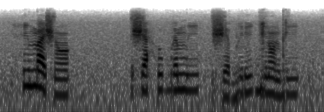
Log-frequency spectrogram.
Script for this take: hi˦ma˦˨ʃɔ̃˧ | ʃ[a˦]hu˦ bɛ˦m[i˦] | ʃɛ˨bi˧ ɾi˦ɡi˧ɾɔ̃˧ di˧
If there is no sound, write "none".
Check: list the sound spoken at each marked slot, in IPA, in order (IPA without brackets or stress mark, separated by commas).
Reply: a˦, i˦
